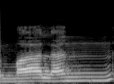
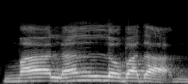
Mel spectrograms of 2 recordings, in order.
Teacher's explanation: ادغام کامل ہوگا بلا غنہ، یعنی غنہ سے مراد یہ ہے کہ اس کے اوپر غنہ نہیں کریں گے، مالن ایسے نہیں ہوگا، مالن لبدا، تھوڑا سا بھی نون 50% بھی نہیں آئے گا۔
